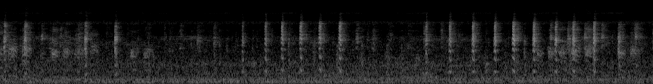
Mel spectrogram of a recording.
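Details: Baby little egrets biting their mother at the nest: bursts of rapid, dry ticking calls separated by a brief quieter stretch, then a louder, faster run at the end.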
